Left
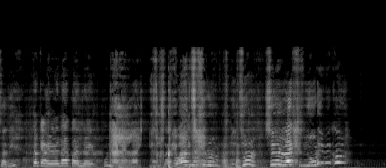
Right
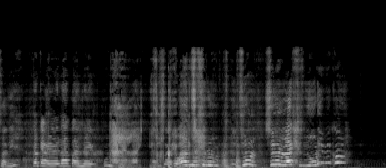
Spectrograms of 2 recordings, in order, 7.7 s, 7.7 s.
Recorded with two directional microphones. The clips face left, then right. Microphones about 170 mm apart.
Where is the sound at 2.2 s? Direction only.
35° left (ahead or behind).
